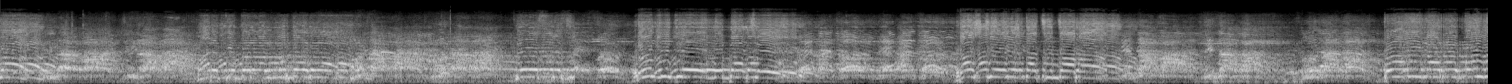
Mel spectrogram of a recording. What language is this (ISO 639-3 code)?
ara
